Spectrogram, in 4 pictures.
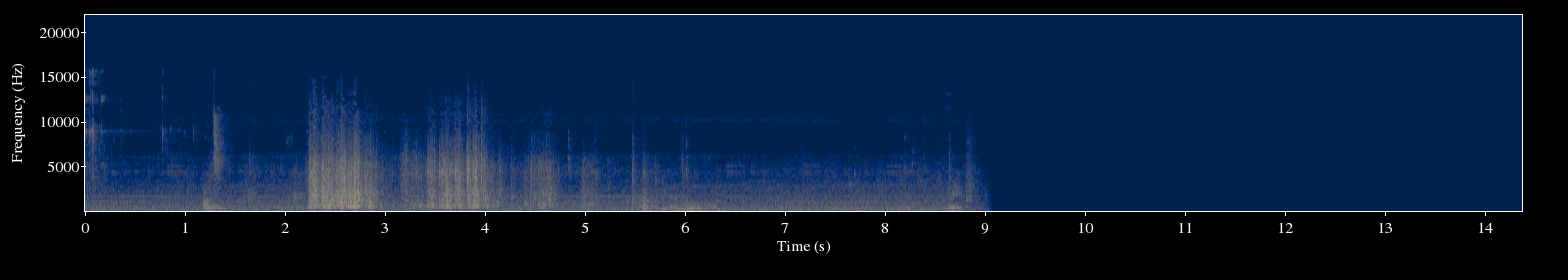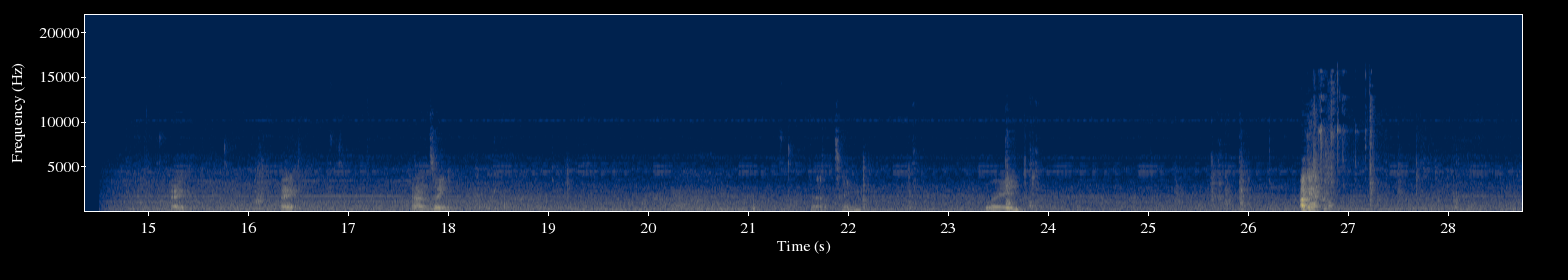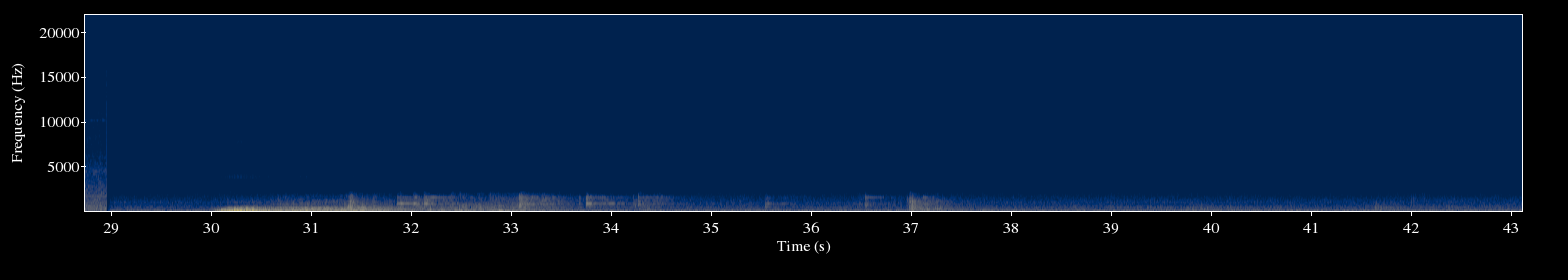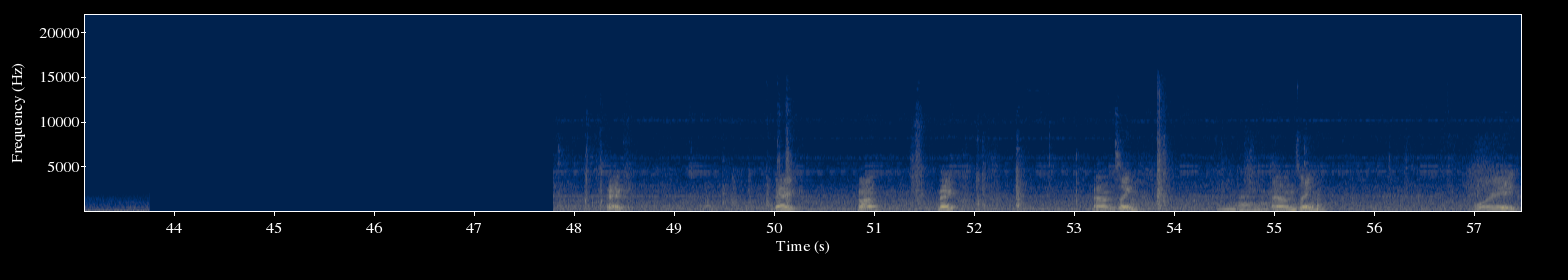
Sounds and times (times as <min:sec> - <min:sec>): Speech: 0:05.6 - 0:06.4, 0:15.2 - 0:15.5, 0:17.6 - 0:18.1, 0:23.4 - 0:23.8, 0:53.2 - 0:53.7, 0:57.0 - 0:57.4.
